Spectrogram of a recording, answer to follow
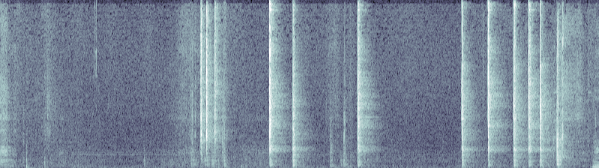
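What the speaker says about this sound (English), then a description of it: "got our torque wrench out." A torque wrench clicks while bolting in a swivel seat, with sharp mechanical clicks arriving in quick bursts, sparse at first and then clustered, close and fairly loud against a quiet background.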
